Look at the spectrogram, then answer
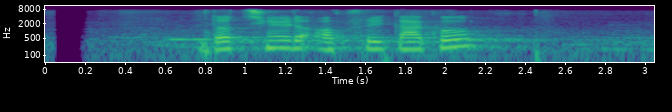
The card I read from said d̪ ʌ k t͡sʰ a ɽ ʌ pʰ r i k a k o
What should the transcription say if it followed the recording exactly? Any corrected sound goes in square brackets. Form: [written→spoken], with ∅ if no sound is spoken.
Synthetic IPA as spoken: d̪ ʌ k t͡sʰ [a→i] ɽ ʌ pʰ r i k a k o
